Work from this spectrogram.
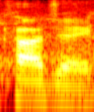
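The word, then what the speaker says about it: Kage: It's not actually pronounced cage. It's pronounced Kaje.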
